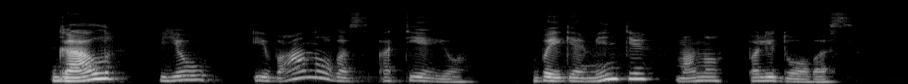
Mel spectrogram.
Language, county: Lithuanian, Klaipėda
